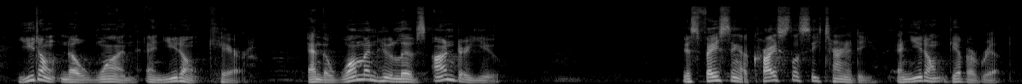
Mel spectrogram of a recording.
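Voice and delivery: mock whispered voice. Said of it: "in the power of a whisper".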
